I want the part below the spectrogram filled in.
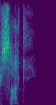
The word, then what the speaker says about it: Psaki: So the White House spokesperson, her name is spelled P-S-A-K-I, but I guess we just call her Saki. Peace silent. Saki.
